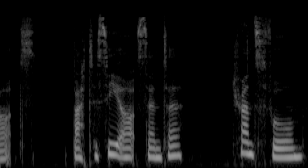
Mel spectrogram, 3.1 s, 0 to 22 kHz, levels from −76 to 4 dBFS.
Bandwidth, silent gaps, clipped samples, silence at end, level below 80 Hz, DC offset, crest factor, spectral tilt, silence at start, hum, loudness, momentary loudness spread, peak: 16.5 kHz; none; under 0.1%; 0.05 s; -72 dBFS; under 0.1%; 16 dB; -5 dB/octave; 0 s; none; -35 LUFS; 17 LU; -20 dBFS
